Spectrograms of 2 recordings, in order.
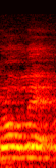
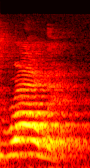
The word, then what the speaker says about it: Rowlett: uh the community of Rowlett y'all I said roulette right and I had to make sure that's the right pronunciation evidently it is not I got a little Southern Twain myself I'm from Florida so but it's Rowlett is that correct yes so when I got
